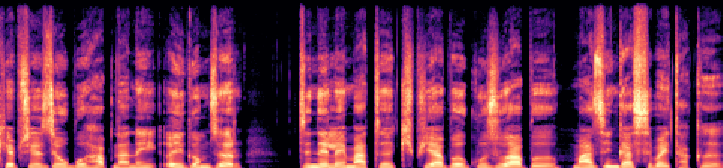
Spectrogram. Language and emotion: Bodo, neutral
